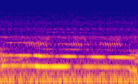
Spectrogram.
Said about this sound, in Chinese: 有一天晚上，他们正在睡觉的时候，突然祖逖听到了公鸡打鸣的声音。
